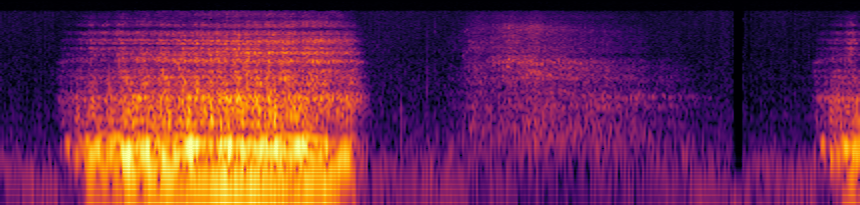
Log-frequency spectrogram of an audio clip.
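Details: Snoring while sleeping and dreaming: a loud, low, rumbling snore on breathing in, then a quieter airy breath out, then the next snore begins.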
